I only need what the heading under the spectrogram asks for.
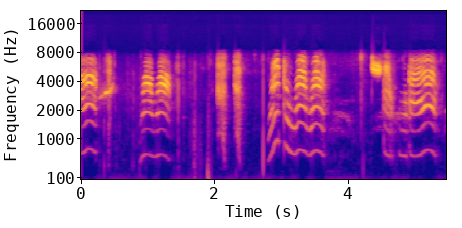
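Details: Village Indian ringneck parrot speaking, said to repeat "mittu mittu": a rapid series of nasal, wavering speech-like syllables in short bursts with brief pauses, some rising and some with a shaky vibrato, plus a few clicks.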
